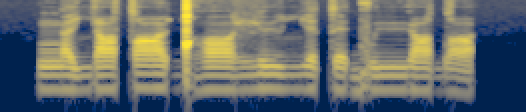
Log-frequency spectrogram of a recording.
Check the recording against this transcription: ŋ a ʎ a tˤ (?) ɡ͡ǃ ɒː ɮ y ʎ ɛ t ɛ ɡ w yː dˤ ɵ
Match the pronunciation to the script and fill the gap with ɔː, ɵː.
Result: ɵː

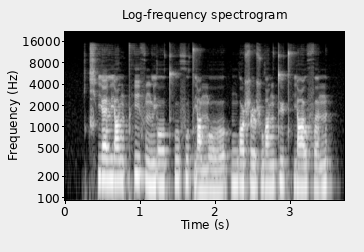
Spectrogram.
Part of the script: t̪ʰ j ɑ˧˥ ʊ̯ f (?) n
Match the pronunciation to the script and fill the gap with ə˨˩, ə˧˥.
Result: ə˧˥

